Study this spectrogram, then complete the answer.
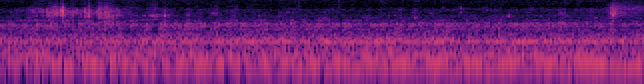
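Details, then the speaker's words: Vauxhall Omega diesel after fitting new injection pump seals, having run badly until the pump was loosened and tapped with a hammer handle: deep, steady, even rumble with no misses or knocks; normal running. "I loosened the pump I gave it a few taps with a hammer handle um don't Smack It with an actual hammer or you'll kner the thing up and then it seemed to start running nicely"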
